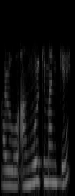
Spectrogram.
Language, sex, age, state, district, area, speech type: Assamese, female, 30-45, Assam, Sonitpur, rural, conversation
